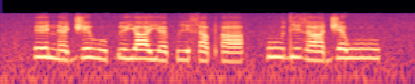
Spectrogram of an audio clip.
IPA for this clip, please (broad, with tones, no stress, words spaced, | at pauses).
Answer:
e˦nɛ˨ d͡ʒe˦βu˨ ɓɪ˦jaː˦jɛ˨ piː˨sa˨pʰa˨ | uː˦di˦ zaː˨d͡ʒɛ˦ wu˦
